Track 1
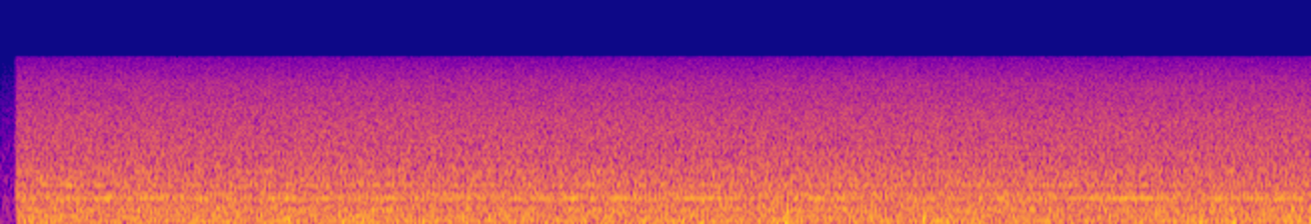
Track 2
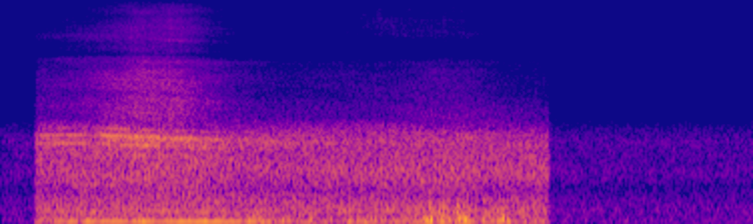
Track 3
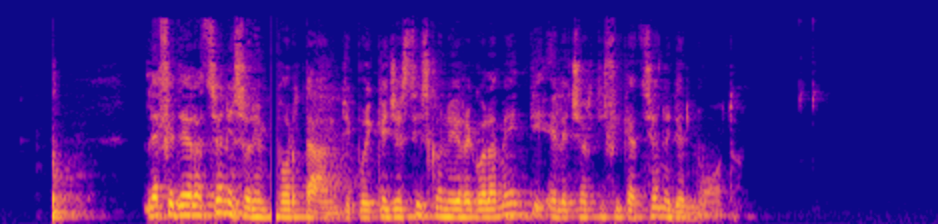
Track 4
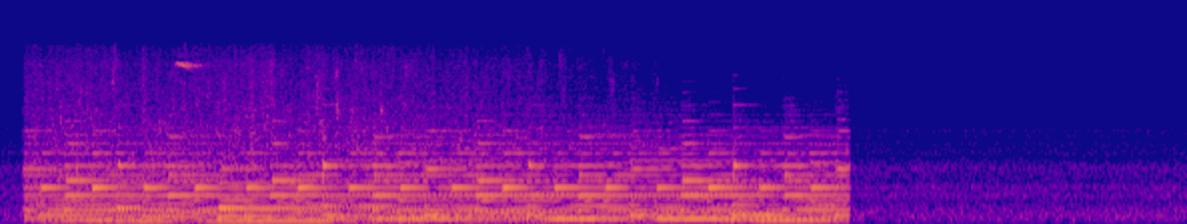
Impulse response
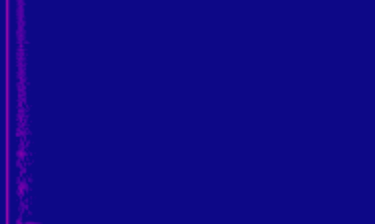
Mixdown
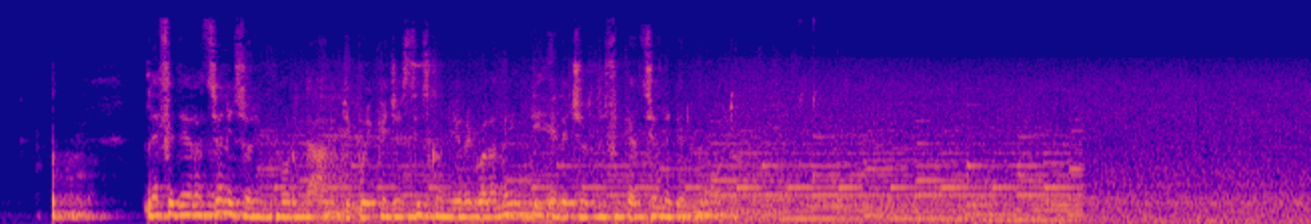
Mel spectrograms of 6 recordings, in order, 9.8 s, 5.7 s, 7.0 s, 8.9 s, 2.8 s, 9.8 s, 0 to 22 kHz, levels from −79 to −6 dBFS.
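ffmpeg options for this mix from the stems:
-filter_complex "[0:a]acrossover=split=210|3000[s0][s1][s2];[s1]acompressor=threshold=0.0447:ratio=6[s3];[s0][s3][s2]amix=inputs=3:normalize=0,asoftclip=type=tanh:threshold=0.168,adelay=2050,volume=0.168[s4];[1:a]lowpass=f=12000:w=0.5412,lowpass=f=12000:w=1.3066,adelay=1650,volume=0.2[s5];[2:a]lowshelf=f=210:t=q:w=3:g=6.5,acompressor=threshold=0.158:ratio=4,equalizer=f=1200:t=o:w=0.22:g=8.5,volume=0.631,asplit=2[s6][s7];[s7]volume=0.562[s8];[3:a]alimiter=level_in=1.19:limit=0.0631:level=0:latency=1,volume=0.841,adelay=1750,volume=1.12[s9];[4:a]atrim=start_sample=2205[s10];[s8][s10]afir=irnorm=-1:irlink=0[s11];[s4][s5][s6][s9][s11]amix=inputs=5:normalize=0,equalizer=f=380:t=o:w=0.23:g=13,acompressor=threshold=0.0794:ratio=6"

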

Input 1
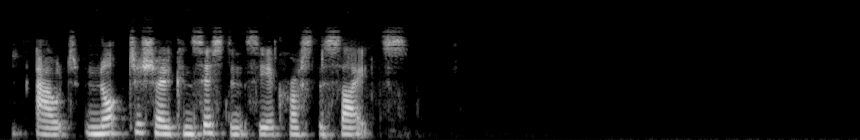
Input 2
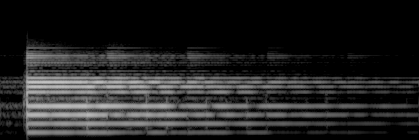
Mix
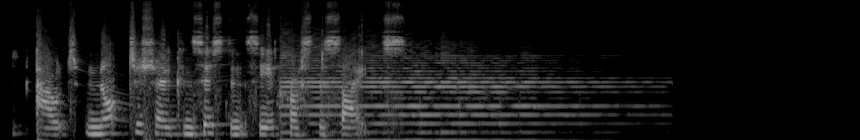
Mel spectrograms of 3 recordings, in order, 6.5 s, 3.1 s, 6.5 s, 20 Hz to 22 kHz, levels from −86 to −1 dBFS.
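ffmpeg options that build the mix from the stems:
-filter_complex "[0:a]aeval=exprs='if(lt(val(0),0),0.447*val(0),val(0))':c=same,highpass=f=1200:p=1,volume=1.41[s0];[1:a]acompressor=threshold=0.0224:ratio=3,aeval=exprs='(tanh(56.2*val(0)+0.6)-tanh(0.6))/56.2':c=same,adelay=1900,volume=1.12[s1];[s0][s1]amix=inputs=2:normalize=0,asoftclip=type=tanh:threshold=0.168,flanger=delay=1.9:depth=5.8:regen=-89:speed=0.34:shape=sinusoidal,acompressor=threshold=0.0224:ratio=6"

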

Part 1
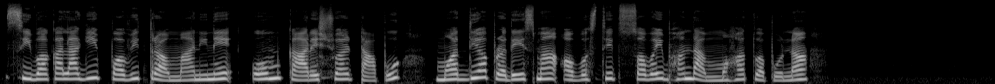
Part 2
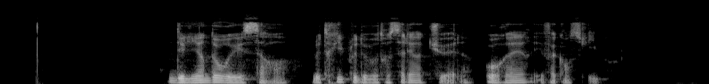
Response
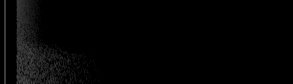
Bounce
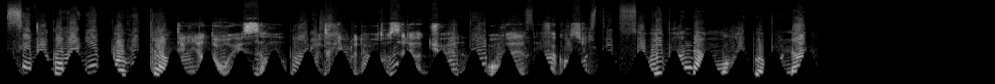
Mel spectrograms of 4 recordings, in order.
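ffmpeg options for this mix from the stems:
-filter_complex "[0:a]aeval=exprs='0.355*sin(PI/2*2.82*val(0)/0.355)':c=same,aeval=exprs='0.376*(cos(1*acos(clip(val(0)/0.376,-1,1)))-cos(1*PI/2))+0.0211*(cos(3*acos(clip(val(0)/0.376,-1,1)))-cos(3*PI/2))':c=same,volume=0.398[s0];[1:a]volume=1.26,asplit=2[s1][s2];[s2]apad=whole_len=438900[s3];[s0][s3]sidechaincompress=threshold=0.0224:ratio=3:attack=29:release=990[s4];[s4][s1]amix=inputs=2:normalize=0,bandreject=f=60:t=h:w=6,bandreject=f=120:t=h:w=6,bandreject=f=180:t=h:w=6,bandreject=f=240:t=h:w=6,aeval=exprs='sgn(val(0))*max(abs(val(0))-0.0075,0)':c=same,afftfilt=real='re*gte(b*sr/1024,470*pow(1900/470,0.5+0.5*sin(2*PI*3*pts/sr)))':imag='im*gte(b*sr/1024,470*pow(1900/470,0.5+0.5*sin(2*PI*3*pts/sr)))':win_size=1024:overlap=0.75"

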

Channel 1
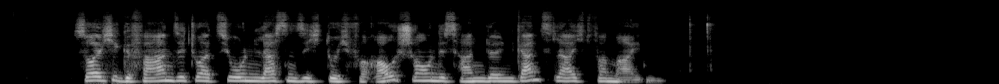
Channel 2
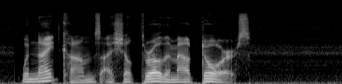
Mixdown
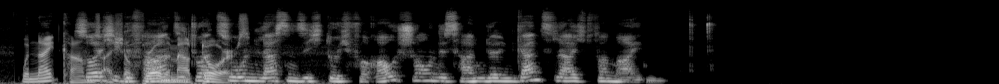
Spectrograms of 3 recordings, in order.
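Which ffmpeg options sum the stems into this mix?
-filter_complex "[0:a]highshelf=f=5100:g=8.5,dynaudnorm=f=110:g=3:m=2.24,flanger=delay=19:depth=4.3:speed=2.8,volume=0.596[s0];[1:a]volume=0.891[s1];[s0][s1]amix=inputs=2:normalize=0"

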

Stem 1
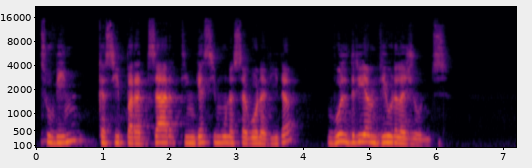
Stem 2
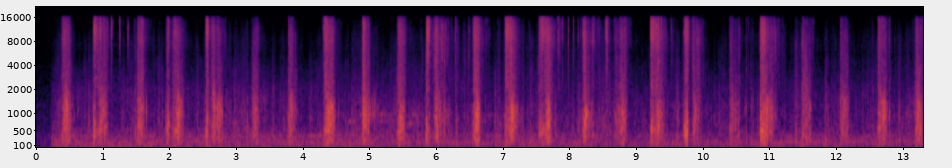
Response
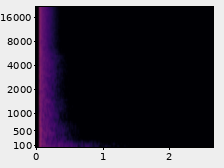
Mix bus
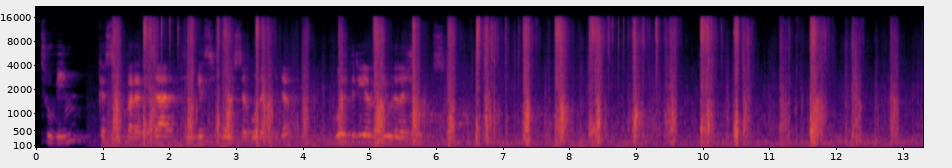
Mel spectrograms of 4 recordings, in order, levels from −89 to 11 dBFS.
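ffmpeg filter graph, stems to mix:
-filter_complex "[0:a]highpass=f=330:w=0.5412,highpass=f=330:w=1.3066,volume=0.447,asplit=2[s0][s1];[s1]volume=0.501[s2];[1:a]adelay=750,volume=0.891,asplit=2[s3][s4];[s4]volume=0.211[s5];[2:a]atrim=start_sample=2205[s6];[s2][s5]amix=inputs=2:normalize=0[s7];[s7][s6]afir=irnorm=-1:irlink=0[s8];[s0][s3][s8]amix=inputs=3:normalize=0"

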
